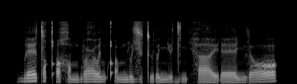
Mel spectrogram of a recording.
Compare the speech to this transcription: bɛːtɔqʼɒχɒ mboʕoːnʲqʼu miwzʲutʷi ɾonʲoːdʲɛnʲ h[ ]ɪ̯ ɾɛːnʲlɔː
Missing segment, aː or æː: aː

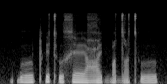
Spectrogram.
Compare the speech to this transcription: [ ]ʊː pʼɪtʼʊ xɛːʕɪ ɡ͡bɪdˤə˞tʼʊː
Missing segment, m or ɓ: ɓ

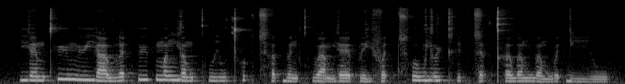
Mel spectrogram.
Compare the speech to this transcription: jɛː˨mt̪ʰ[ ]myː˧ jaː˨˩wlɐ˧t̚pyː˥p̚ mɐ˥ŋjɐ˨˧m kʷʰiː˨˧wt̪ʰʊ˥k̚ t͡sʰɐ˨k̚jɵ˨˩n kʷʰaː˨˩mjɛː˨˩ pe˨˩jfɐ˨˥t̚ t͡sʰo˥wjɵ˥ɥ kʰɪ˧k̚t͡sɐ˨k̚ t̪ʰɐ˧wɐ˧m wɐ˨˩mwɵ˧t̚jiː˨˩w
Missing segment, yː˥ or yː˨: yː˥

